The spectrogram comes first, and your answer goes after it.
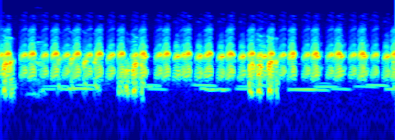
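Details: Dozens of frogs and toads croaking at a small pond in Miroslovesti, northeast Romania, in spring: dense rapid rattling croaks overlapping nonstop, with short low tonal hoots sliding in between.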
